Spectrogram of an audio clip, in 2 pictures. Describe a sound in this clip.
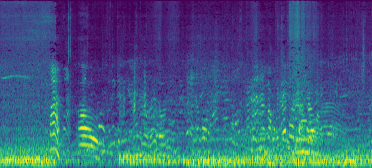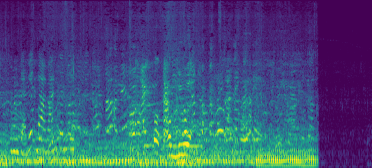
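A crowd of men and women chatter and call out nearby outdoors.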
